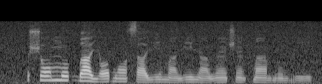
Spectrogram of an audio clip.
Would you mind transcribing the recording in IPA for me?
ʃ ɔ˦ m o˦ ɡ͡b a˦˨ j ɔ˨˦ b ɔ̃˧ s a˨ j i˧ m ã˨ j i˧ j ã˨ w ɛ̃˧ ʃ ɛ̃˧ k͡p ã˧ b ũ˨ b i˨

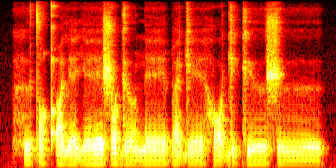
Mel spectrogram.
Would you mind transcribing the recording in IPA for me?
h ɨ t ɔ qʼ ɤ lʲ æ j eː ʃ ɔ ɡʲ ɤː n eː b æ ɡʲ eː h ɔ ɡʲ e kʲ ɨː ʃ ɨː

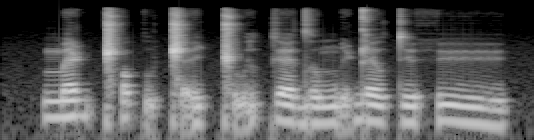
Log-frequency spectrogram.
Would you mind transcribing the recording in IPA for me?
m ɛ ɖ ǁʰ ɔ k ṵ ǁ ɛ̰ i̯ ǁ ṵ lʲ k ɛː d̪ ɤ u̯ m ḭ ɖ ɛ u̯ t̪ y h yː

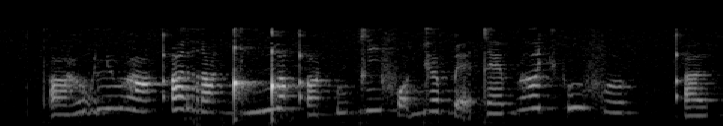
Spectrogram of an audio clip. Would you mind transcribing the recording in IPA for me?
tʼ ɑ˩ ɦ ṵ˥ lʲ u˥ ɦ ɑ˧ qʼ ʌ˥ r ɑ˧ ɡ͡ǃ i˧ ŋ͡ǃ ʊ˥ qʼ ɑ˩ k͡p u˧ ɡ l i˥ f ɔ̰˧ ɡʲ ʌ˥ ɓ ɛ̰˩ t ɛ˧ bʱ ʌ˥ t͡ʃʼ u˥ f ʊ˧ | qʼ ə˩

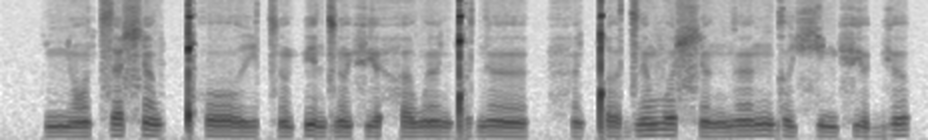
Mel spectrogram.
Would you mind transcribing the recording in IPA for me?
ɲ ɔ̃ t͡s ɐ ɬ ɐ̃ w ǃʰ oː i̯ t͡s õ pʲ ɐ̃ d͡z õ fʲ ʌ h ʌ w ə̃ː ɡ͡ǃ ʊ d ə̃ː | h ɐ̃ ǃ ɤ d͡z ə̃ v o ɬ ə̃ ŋ ɡ ə̃ː ŋ ɡ ʊː ç ə ɲ fʲ o bʲ o

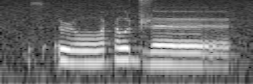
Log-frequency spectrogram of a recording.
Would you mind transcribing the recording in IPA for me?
s ə̰ ɹ o ħ o ɖ͡ʐ œː

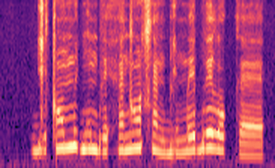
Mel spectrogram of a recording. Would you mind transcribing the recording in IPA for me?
ɡ i˨ t ɔ̃˨˦ m i˦˨ ɡ ũ˧ b e˨ h ɛ̃˨˦ d ɔ̃˦ s ɛ̃˦˨ ɡ͡b i˨ m e˨˦ b e˦ l o˧ k ɛ˨

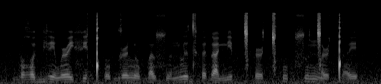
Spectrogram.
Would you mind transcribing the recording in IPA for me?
b ə˧ ʁʷ ɯ˧ bʲ ɯ˦˨ e̯ w ə˞˧ e̯ fʲ ɐ˦ ǃʼ o˨ ɡ ə˞˧ l o˨ b a˧ sʷ a˨˦ n l ɯ˦ d h ə˧ ɗ a˧ mʲ ɛ˦ b ǀʰ ə˞˨ ǀʰ u˦ b sʷ ɘ˦ ŋ͡ǀ ə˞˨ ɡ͡ǃ ɐ˧ e̯

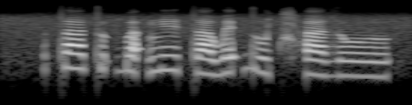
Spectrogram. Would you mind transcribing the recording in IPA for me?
t ä˦ t ʊ˦ ʔ b ä˦ ʔ ŋ e˦˨ ɪ̯ t ä˨ w ɛ˦ ʔ d o˨ t͡ɕʰ ä˨ z o˨ ʊ̯

